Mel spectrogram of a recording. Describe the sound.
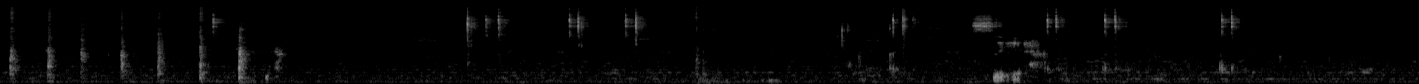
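Computer mouse clicks and keyboard typing while cutting and pasting text: many sharp, faint clicks, first in a quick regular run and then in irregular clusters, with brief gaps between groups.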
